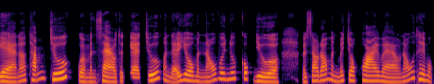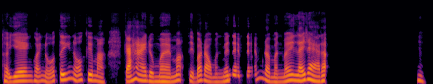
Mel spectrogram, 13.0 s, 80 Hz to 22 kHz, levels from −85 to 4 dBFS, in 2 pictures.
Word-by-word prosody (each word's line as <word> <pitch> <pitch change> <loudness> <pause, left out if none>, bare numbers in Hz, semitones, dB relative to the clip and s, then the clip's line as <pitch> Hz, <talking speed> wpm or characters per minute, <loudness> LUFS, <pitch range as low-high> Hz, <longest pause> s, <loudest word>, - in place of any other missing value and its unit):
gà 175 -3 +4
nó 200 +4 -2
thấm 235 +6 -1
trước, 275 +7 +4
và 180 -2 0
mình 165 -1 -7
xào 170 -1 +3
thịt 185 +1 -6
gà 170 -1 +2
trước, 250 +7 +2
mình 225 -6 -5
để 170 +4 +2
vô 215 -3 +3
mình 190 -4 -6
nấu 195 +7 -2
với 270 0 -1
nước 280 +2 -4
cốt 275 0 0
dừa. 175 -3 +3 0.3
Rồi 170 - -5
sau 205 +4 0
đó 220 +2 +2
mình 230 -7 -5
mới 205 - -3
cho 215 -1 -1
khoai 205 -2 +3
vào, 165 -3 -2
nấu 215 - -3
thêm 255 -4 0
một 190 - -8
thời 180 -4 -2
gian 200 +2 +2
khoảng 195 0 -3
nửa 185 +1 -4
tiếng 240 +6 +2
nữa 220 0 -1
khi 230 - +3
mà 185 -6 -3 0.3
cả 185 - +5
hai 225 -5 +2
đều 185 -2 0
mềm 180 0 0
á, 225 +1 -1
thì 185 - -3
bắt 200 +4 +1
đầu 200 -5 0
mình 165 0 -8
mới 200 +3 -1
nêm 220 -1 -1
nếm, 230 +9 -8
rồi 210 - 0
mình 165 0 -5
mới 220 +4 +2
lấy 215 +2 +4
ra 215 -8 +3
đó. 215 - +3 1.4
Ừm. 215 -3 -5
200 Hz, 265 wpm, -24 LUFS, 180-225 Hz, 1.4 s, cả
